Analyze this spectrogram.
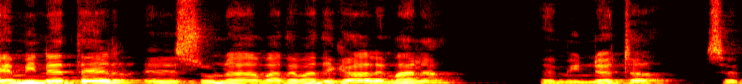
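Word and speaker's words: Emmy Noether: es una matemática alemana en mi nota se pronuncia en mi nota es una matemática alemana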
